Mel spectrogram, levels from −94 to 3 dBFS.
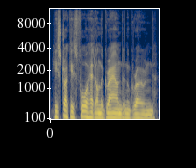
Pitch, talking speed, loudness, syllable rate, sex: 105 Hz, 245 wpm, -16 LUFS, 5.7 syllables/s, male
